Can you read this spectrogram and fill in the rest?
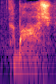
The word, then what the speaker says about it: kibosh: The kibosh, kibosh, I always say it wrong. Kibosh. So, anyway, I think that's something we need to take away from this.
